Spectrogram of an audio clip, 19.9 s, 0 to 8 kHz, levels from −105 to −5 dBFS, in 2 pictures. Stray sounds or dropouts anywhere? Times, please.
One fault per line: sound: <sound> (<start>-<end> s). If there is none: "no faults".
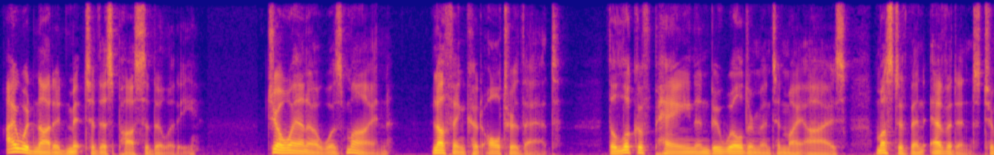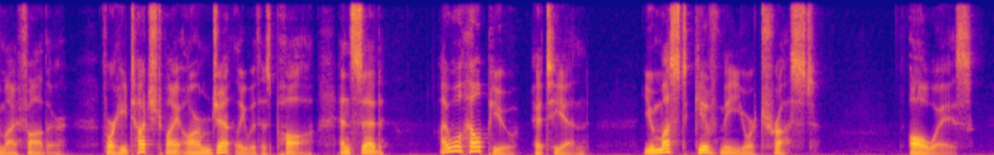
no faults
